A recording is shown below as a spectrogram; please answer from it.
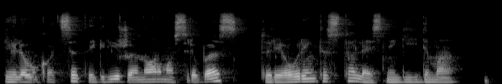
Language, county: Lithuanian, Kaunas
